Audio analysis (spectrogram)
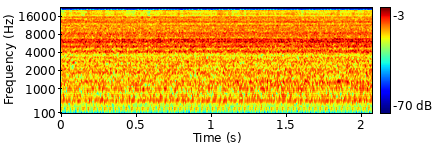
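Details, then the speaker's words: Kawasaki FH580V that loses power, dies after running and smokes heavily on startup: a steady airy hiss of air escaping past the rings and out the dipstick tube. Blow-by found, and worn rings are suspected. "you got uh air coming back out of the dipstick too and it was smoking a little bit"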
